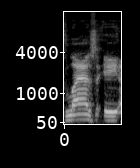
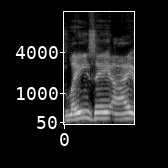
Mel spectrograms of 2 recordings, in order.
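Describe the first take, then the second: First: The first syllable has a short 'a' vowel. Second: The first syllable has a long 'ay' vowel. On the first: The speaker calls it right. "more like Lazarus" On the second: The speaker calls it wrong. "instead of Lay's"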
